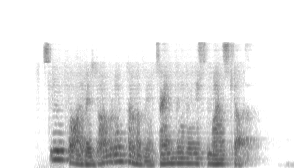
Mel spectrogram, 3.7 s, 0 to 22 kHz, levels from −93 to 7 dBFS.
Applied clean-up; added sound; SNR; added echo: neural mask model DeepFilterNet 3.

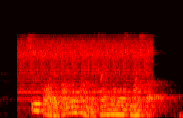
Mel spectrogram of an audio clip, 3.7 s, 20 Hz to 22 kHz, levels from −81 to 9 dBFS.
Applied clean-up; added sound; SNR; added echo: none; Tools; 7 dB; reverberation time 1.1 s.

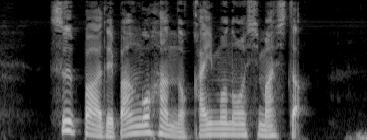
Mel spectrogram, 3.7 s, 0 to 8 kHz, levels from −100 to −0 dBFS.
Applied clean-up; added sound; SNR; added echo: none; none; none; none.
